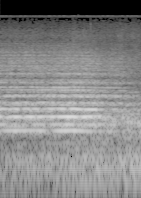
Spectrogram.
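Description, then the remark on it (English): A passing train's horn blares in one long, steady chord, fairly loud, over a low rumbling of the train, heard during a baseball game, with no voices. “one of the very few trains we've had here today.”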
